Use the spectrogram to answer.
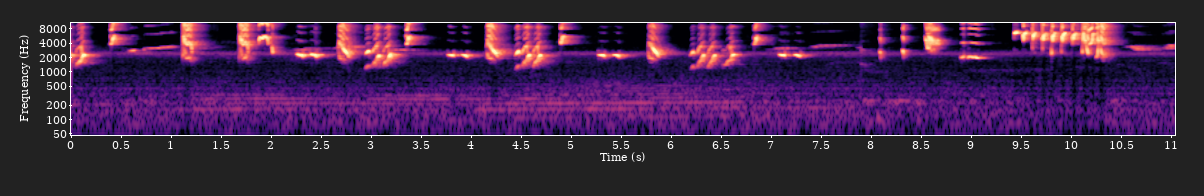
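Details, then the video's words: Energetic Oriental magpie-robin song to stir a reply from other magpie-robins: repeated downsweeping whistles and sharp chips, a short pause, then a rapid high rattling burst, with faint hum behind. "100 % Kacer Anda Pasti Respon Tanpa Nanti-Nanti !!!"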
